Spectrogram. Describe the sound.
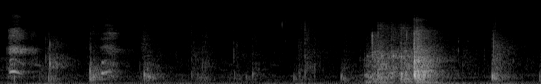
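A door being opened for an arriving doctor: a series of footsteps and soft thumps, then a louder rattling clatter of handling near the end, all fairly faint.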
